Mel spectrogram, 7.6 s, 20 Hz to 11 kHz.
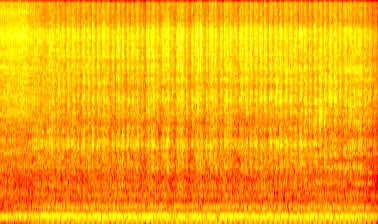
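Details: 1968 Chrysler Newport Custom V8 with Holley Sniper fuel injection idling at about 11–12 degrees timing while warming up to temperature; even lumpy idle with steady low pulse, no tapping, knocking or misses; normal idle.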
